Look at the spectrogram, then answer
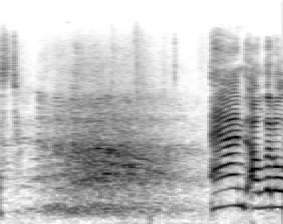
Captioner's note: audience laughs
